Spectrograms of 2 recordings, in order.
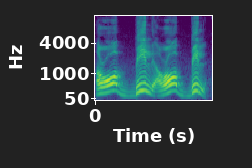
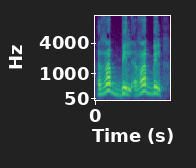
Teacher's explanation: आप ज़बान ऊपर तालू की तरफ ले जाएं, होंठ को गोल करें, मोटा हो जाएगा हर्फ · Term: रा को मोटा करना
